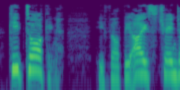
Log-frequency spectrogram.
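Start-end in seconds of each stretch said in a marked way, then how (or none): 0.1-0.8 calling out. Acted. Calling out across ice.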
